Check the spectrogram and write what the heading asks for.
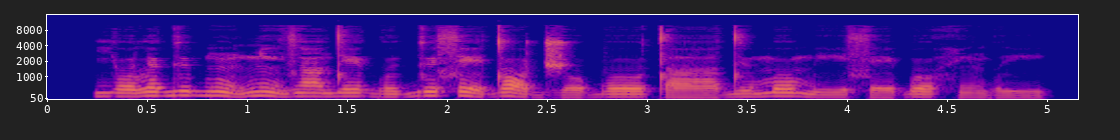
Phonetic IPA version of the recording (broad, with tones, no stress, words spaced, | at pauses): jo˧lə˦ ɡɨ˦bũ˦˨ɲĩ˦˨ zã˧de˧ɡʷɨ˨ ɡɨ˦se˦˨dɔ˦˨ d͡ʒo˨boː˧taː˨ dɨ˧mo˦miː˨ se˨ɓo˧hĩ˨ɡʷi˨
